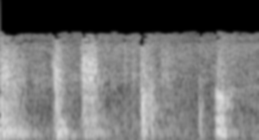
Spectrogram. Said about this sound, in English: I rang the buzzer and pounded on the door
